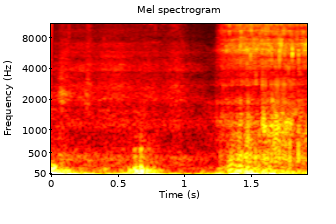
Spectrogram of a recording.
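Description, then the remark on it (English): Someone takes a noisy sip of water: low, gurgling slurps at first, then a brief pause and a louder, breathy hiss of air drawn in with the liquid. No one speaks. “All right, this is me sipping water.”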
